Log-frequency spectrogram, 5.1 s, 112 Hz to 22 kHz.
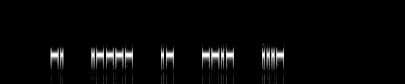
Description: Morse code, heard as a keyed tone, about 38 wpm, spaced as for 18 wpm, 700 Hz. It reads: N1AQV
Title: USA Call Signs - 5 Characters - 4x Character Spacing - 40wpm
